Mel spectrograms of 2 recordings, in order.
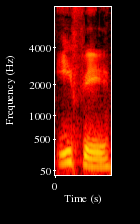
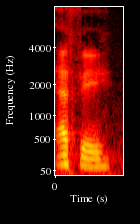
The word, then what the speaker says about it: Efi: So it's Efi, not Effie.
